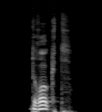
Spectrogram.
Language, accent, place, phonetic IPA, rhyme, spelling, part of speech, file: German, Germany, Berlin, [dʁʊkt], -ʊkt, druckt, verb, De-druckt.ogg
- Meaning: inflection of drucken: 1. third-person singular present 2. second-person plural present 3. plural imperative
